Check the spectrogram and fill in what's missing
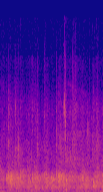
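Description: A steady wash of audience applause at a community pub talk, many hands clapping evenly for about two seconds with no speech.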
